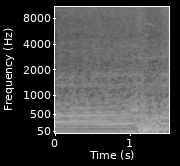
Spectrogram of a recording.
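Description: A Chevrolet Corvette C3 in the racing game The Crew 2 revs its engine while downshifting into a turn, a steady loud engine tone that rises into a throatier burst near the end.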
